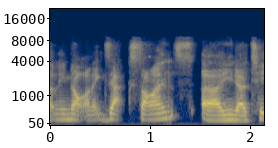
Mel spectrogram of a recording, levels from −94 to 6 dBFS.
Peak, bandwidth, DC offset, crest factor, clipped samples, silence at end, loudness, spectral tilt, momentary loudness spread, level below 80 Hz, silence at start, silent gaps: -4 dBFS; 9.2 kHz; under 0.1%; 16 dB; under 0.1%; 0 s; -20 LUFS; -4.5 dB/octave; 5 LU; -66 dBFS; 0 s; none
